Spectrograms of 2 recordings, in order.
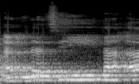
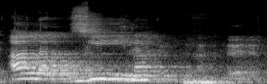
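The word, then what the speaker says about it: الذين: Jadi ketika dibaca, kalau kita baca ngaji macanya allazina amanu, kalau dia bacanya pasti alazina. Itu karena contoh kalau kita tidak bisa mengaji.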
